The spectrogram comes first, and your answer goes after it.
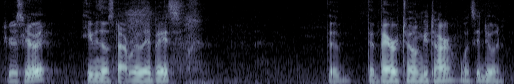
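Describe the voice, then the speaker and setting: A lowish-voiced man talks fast while lecturing a music class. He puts questions to the students and sings quick scatted bits to illustrate them.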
